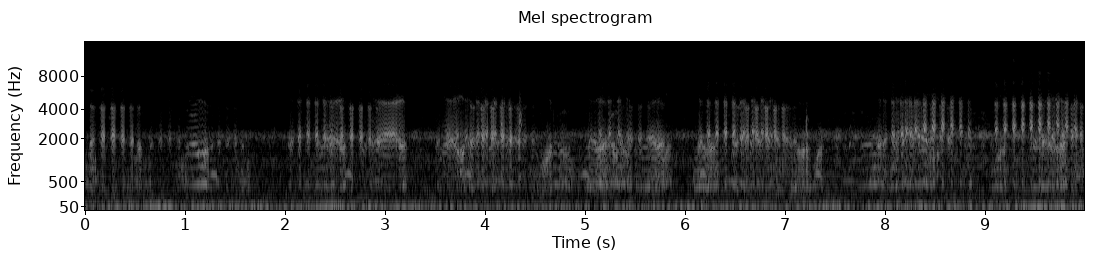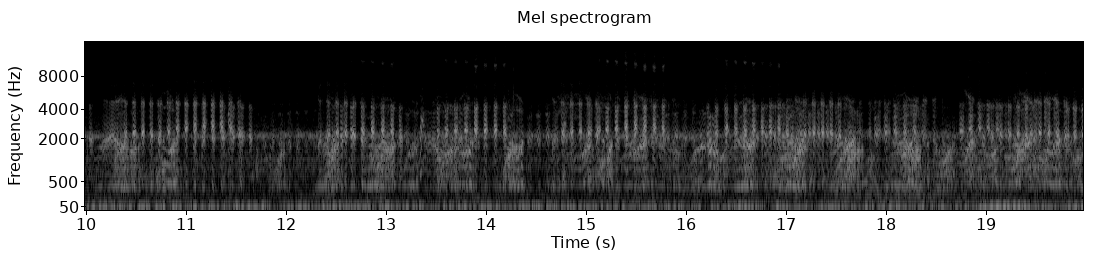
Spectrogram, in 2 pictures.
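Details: Dense chorus of many wild frogs heard at night: rapid, buzzy, pulsed croaks pour out almost without pause, individual callers overlapping in waves, with faint high chirps above the din.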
